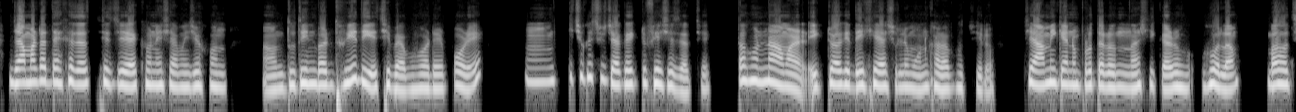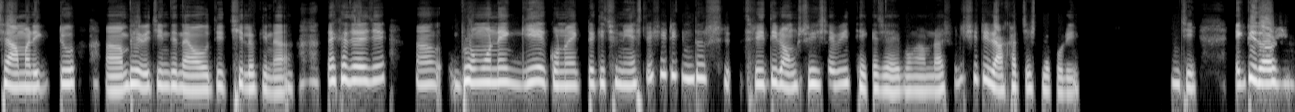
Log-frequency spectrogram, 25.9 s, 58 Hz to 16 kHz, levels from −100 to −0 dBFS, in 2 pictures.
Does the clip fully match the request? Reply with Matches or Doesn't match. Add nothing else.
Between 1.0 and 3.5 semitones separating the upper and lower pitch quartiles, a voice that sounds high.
Doesn't match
